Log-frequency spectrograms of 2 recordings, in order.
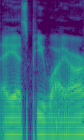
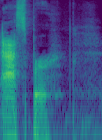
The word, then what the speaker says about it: Aspyr: what the developer Aspyr, I believe it's pronounced Aspyr. Is it Aspyr? I've always called it Asper. Yeah, which seems wrong, right? It does, but like it's spelled that way.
